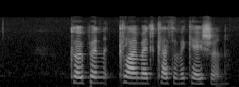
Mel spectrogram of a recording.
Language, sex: English, female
